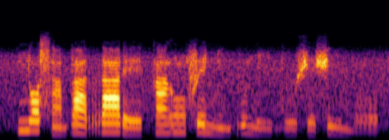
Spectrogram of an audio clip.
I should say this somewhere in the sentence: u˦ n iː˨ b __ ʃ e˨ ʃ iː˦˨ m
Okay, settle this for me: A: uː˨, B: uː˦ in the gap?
A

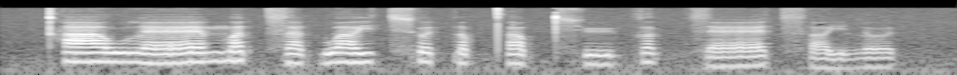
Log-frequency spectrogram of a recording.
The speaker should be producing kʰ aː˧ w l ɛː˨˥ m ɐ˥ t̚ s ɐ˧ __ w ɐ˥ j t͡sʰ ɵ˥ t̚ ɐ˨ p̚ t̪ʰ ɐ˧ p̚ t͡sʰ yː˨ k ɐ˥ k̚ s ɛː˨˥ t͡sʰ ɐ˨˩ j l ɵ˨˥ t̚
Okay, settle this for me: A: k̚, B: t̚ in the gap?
B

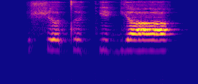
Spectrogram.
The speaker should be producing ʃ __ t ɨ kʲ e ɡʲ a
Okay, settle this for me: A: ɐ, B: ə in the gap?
B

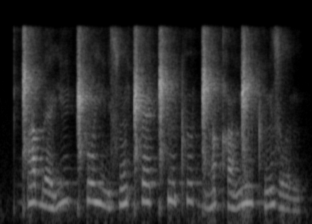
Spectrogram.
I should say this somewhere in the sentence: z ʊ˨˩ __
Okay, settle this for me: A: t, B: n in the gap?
B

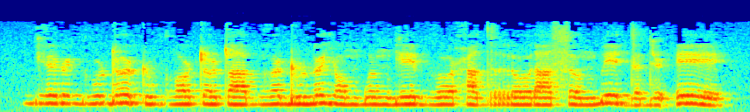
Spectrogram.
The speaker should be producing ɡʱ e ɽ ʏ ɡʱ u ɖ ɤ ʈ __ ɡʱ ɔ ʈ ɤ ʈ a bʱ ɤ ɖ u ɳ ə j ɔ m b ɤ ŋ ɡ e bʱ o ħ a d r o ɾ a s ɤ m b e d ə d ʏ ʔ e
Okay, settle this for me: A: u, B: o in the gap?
A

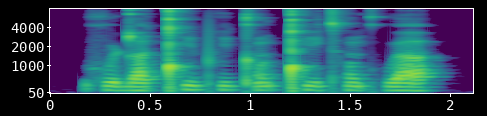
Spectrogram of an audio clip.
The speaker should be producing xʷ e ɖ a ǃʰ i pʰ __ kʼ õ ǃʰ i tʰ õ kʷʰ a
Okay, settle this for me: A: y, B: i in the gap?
B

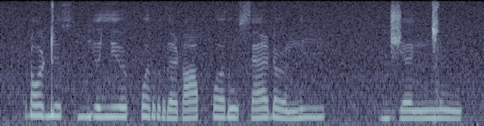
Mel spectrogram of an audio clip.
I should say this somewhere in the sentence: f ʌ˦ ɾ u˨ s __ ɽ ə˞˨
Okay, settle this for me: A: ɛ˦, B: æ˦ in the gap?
B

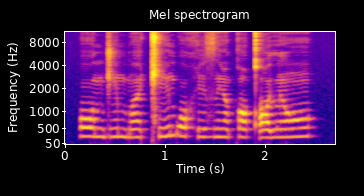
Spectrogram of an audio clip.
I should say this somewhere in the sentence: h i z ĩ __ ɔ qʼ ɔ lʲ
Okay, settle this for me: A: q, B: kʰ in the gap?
A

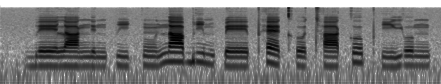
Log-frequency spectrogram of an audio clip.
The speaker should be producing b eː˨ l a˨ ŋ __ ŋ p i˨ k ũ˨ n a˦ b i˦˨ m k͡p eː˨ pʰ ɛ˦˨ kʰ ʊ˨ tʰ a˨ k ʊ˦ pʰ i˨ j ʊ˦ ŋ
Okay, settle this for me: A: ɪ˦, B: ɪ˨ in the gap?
B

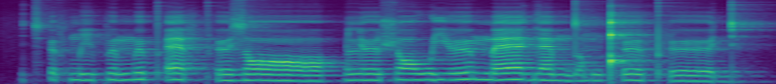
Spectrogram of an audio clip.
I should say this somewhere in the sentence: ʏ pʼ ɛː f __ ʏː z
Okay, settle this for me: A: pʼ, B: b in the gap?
A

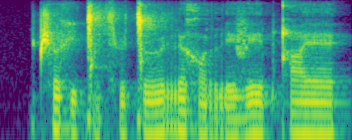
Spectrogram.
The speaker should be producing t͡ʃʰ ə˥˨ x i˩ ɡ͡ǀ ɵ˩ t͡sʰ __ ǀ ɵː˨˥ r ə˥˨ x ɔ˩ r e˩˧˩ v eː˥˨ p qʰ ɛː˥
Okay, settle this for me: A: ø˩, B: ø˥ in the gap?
A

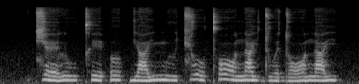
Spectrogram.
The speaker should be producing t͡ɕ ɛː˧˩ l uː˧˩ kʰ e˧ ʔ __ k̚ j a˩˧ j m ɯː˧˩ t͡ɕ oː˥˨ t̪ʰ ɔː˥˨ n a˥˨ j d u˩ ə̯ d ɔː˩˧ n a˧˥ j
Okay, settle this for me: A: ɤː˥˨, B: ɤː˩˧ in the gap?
A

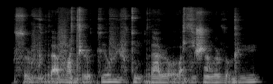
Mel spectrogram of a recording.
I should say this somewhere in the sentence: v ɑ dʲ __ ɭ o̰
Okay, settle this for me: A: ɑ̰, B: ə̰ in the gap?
A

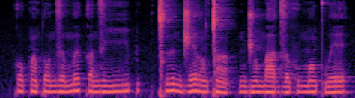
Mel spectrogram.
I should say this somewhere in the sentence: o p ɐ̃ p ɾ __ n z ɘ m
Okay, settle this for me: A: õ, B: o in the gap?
B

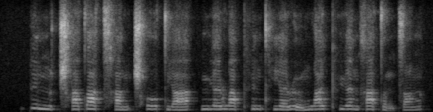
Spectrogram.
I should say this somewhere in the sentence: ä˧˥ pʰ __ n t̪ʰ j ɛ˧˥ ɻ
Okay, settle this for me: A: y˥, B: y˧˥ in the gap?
B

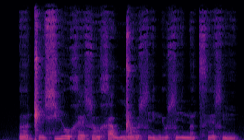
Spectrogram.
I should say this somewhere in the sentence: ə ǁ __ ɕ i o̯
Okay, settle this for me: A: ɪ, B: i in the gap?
A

